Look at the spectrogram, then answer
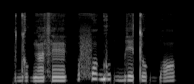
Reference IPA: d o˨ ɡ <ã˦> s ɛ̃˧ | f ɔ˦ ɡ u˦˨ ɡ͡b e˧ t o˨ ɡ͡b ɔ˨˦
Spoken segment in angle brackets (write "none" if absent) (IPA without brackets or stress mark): ã˨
